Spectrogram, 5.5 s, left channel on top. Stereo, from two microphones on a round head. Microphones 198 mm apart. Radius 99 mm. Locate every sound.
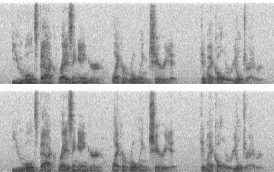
0.2 s a man speaking: 15° left (ahead or behind), 1.1 m; by 5.2 s 75° right (ahead or behind), 2.5 m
